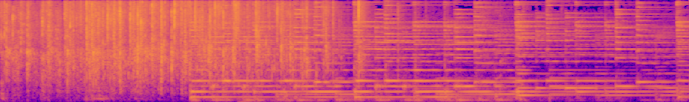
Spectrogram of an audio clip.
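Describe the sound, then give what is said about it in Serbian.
Applause from a concert audience fills the first two and a half seconds as a dense wash of clapping. Live music then starts and carries on steadily. “Može aplauz.”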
